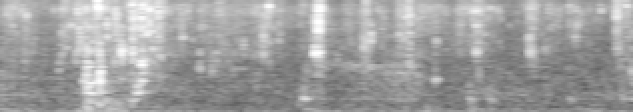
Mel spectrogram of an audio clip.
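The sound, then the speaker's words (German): About one liter of tomato broth, water with a lot of tomato paste, pours and splashes into a pot, a burst of sloshing near the start followed by softer trickles and drips, fairly quiet with no talking. “Und jetzt kommt eben das Tomatenbrühe, Tomatenwasser mit relativ, also Wasser mit relativ viel Tomatenmark.”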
